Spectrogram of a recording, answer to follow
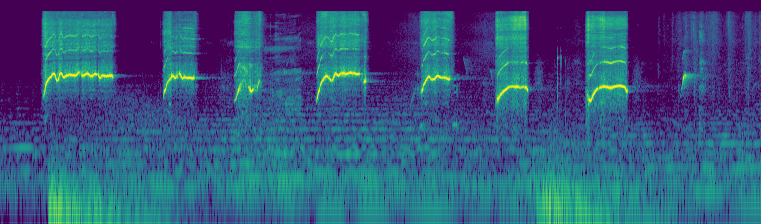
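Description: A man whistling loudly with his hand to his mouth, a signal call, in a series of about seven or eight blasts. Each blast swoops up and then holds, some short and some about a second long, over quiet background music.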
